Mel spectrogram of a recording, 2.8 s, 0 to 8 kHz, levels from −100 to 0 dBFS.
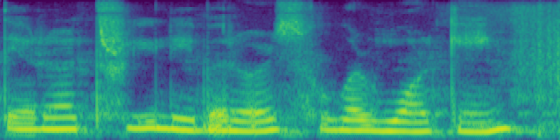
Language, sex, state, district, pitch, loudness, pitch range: English, female, Assam, Kamrup Metropolitan, 225 Hz, -14 LUFS, 205-245 Hz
